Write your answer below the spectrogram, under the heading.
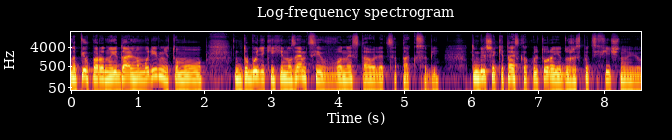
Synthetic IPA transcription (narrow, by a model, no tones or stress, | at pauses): nɐpʲiwpɔɾɔnɐid̪eɑlʲnɔmʊɾʲiwnʲit̪ɔmu | d̪ɔbudʲjɐkɪxjinɔzɛmt͡sʲiwːɔnɪst̪ɑwlʲɐt͡sʲːɐt̪ɑksɔbʲi | t̪ɪmbilʲʃɛkɪt̪ɑjsʲkɐkʊlʲt̪uɾɐjɛd̪uʒɛspet̪sɪ̥fʲit͡ʃnɔjʊ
